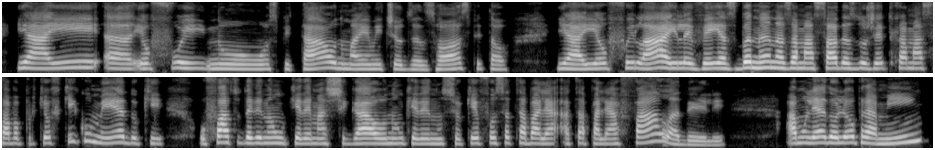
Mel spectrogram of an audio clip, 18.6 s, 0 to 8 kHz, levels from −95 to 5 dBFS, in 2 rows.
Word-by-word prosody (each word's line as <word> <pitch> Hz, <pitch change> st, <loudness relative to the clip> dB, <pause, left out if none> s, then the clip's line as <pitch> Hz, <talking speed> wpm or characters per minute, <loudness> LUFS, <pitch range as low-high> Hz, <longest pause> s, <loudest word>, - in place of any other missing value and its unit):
e 235 Hz, -, +1 dB
aí, 230 Hz, +3 st, 0 dB
ah, 205 Hz, -2 st, 0 dB
eu 210 Hz, 0 st, -1 dB
fui 220 Hz, 0 st, -2 dB
no 195 Hz, -2 st, -2 dB
hospital 195 Hz, +4 st, -1 dB
no 210 Hz, -, -5 dB
Miami 190 Hz, 0 st, -2 dB
Children's 175 Hz, -2 st, -6 dB
Hospital, 190 Hz, -1 st, -4 dB, 0.5 s
e 210 Hz, 0 st, 0 dB
aí 195 Hz, 0 st, +3 dB
eu 210 Hz, +1 st, 0 dB
fui 235 Hz, +3 st, -4 dB
lá 225 Hz, +3 st, +6 dB
e 220 Hz, -, +2 dB
levei 215 Hz, 0 st, +3 dB
as 210 Hz, -3 st, +1 dB
bananas 235 Hz, +1 st, +5 dB
amassadas 220 Hz, -1 st, +2 dB
do 220 Hz, 0 st, 0 dB
jeito 215 Hz, +1 st, -5 dB
que -, -, -23 dB
eu -, -, +3 dB
amassava, 220 Hz, -1 st, -3 dB
porque 205 Hz, +2 st, -7 dB
eu 230 Hz, -, -2 dB
fiquei 295 Hz, +5 st, -10 dB
com 310 Hz, +2 st, -5 dB
medo 235 Hz, -2 st, -1 dB
que 205 Hz, 0 st, -9 dB, 0.3 s
o 200 Hz, -, -5 dB
fato 255 Hz, +3 st, +3 dB
dele 230 Hz, 0 st, +3 dB
não 230 Hz, -1 st, -2 dB
querer 210 Hz, 0 st, -1 dB
mastigar 210 Hz, 0 st, +2 dB
ou 210 Hz, -, 0 dB
não 215 Hz, 0 st, -4 dB
querer 205 Hz, 0 st, -3 dB
não 200 Hz, 0 st, -4 dB
sei 205 Hz, 0 st, -8 dB
o -, -, -17 dB
quê 220 Hz, 0 st, -1 dB
fosse 225 Hz, +1 st, -4 dB
atrapalhar 215 Hz, -2 st, -1 dB
atrapalhar 205 Hz, -1 st, -4 dB
fala 245 Hz, 0 st, -1 dB
dele, 155 Hz, -1 st, -7 dB, 0.6 s
a 220 Hz, -, +3 dB
mulher 235 Hz, +1 st, +3 dB
olhou 240 Hz, +1 st, +5 dB
para 230 Hz, -3 st, +3 dB
mim 235 Hz, +10 st, +1 dB
215 Hz, 175 wpm, -23 LUFS, 200-230 Hz, 0.6 s, lá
